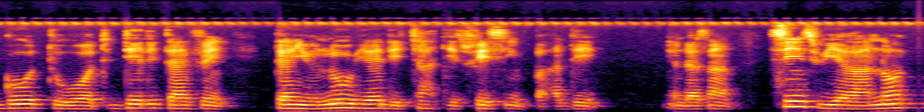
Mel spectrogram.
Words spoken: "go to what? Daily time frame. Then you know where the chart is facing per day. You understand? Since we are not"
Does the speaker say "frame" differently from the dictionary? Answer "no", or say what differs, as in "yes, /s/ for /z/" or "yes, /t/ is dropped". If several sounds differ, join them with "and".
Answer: yes, /ɹ/ is dropped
